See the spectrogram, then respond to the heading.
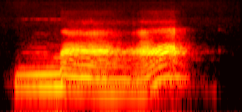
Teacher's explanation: you have to lower down your tone, then going up again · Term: third tone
